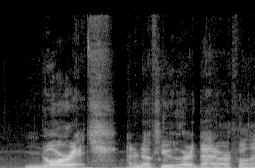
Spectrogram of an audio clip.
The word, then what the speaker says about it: Norwich: aware of that because all the syllables of british words disappear norwich yeah i should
